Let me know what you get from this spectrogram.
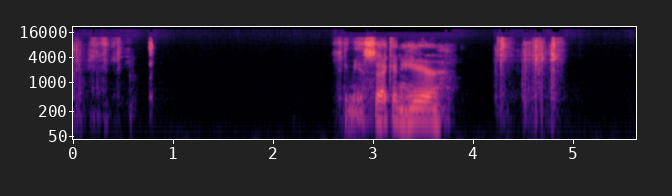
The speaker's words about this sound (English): I do have a sealed envelope. It arrived today by registered mail from the management of Saga 960. So I'm going to open this.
